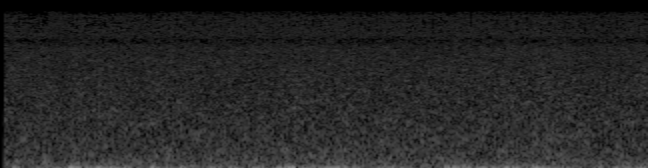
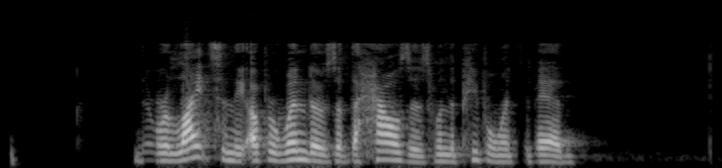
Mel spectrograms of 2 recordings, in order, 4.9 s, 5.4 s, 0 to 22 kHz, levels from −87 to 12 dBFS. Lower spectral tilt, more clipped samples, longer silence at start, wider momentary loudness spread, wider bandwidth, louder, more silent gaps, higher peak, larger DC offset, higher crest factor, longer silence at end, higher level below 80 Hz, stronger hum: second, -2.5 dB/octave vs -6 dB/octave; neither; second, 0.05 s vs 1 s; second, 1 LU vs 12 LU; first, 16.5 kHz vs 8 kHz; second, -48 LUFS vs -21 LUFS; neither; second, -30 dBFS vs 0 dBFS; neither; second, 16 dB vs 22 dB; second, 0 s vs 1.1 s; first, -56 dBFS vs -70 dBFS; neither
